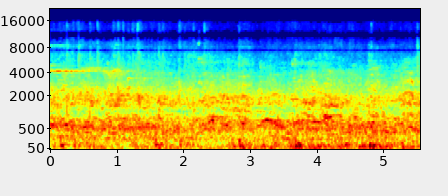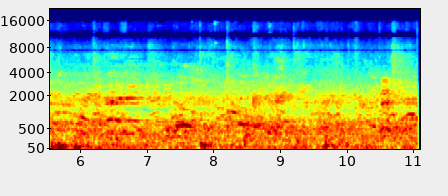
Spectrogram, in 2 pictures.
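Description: A crowd of young people chatters in a large echoing gym.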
